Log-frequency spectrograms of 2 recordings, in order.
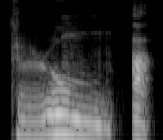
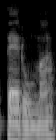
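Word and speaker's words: תרומה: trum algunas personas dicen teruma pero la pronunciación correcta es truma casi con una e inexistente ahí cuando está antecedida entonces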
